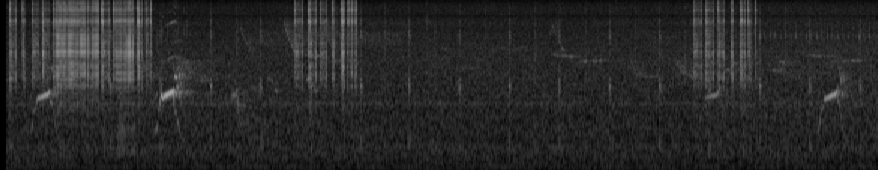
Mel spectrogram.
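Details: A lone quail singing at the side of a road gives a few sharp, rising calls several seconds apart, over a steady hiss with bursts of harsh, buzzy noise.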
